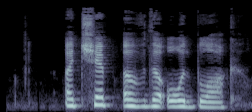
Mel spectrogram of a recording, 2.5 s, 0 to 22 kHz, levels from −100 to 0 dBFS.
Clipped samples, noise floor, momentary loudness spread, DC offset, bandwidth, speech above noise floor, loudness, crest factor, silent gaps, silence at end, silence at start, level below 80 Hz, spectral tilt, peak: under 0.1%; -62 dBFS; 7 LU; under 0.1%; 16 kHz; 36 dB; -27 LUFS; 16 dB; none; 0.15 s; 0.65 s; -80 dBFS; -4.5 dB/octave; -12 dBFS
